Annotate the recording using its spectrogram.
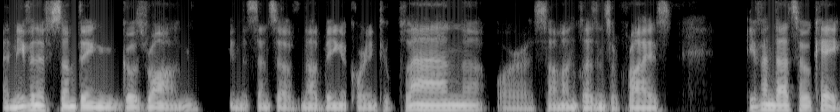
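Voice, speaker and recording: A man's very deep, low voice, dark, mellow and calm, at a moderate pace with ordinary pitch variation, in a dry, close sound with no echo and a quiet background. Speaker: meditation book club facilitator. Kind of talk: group meditation discussion.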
